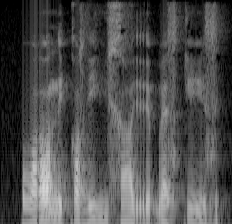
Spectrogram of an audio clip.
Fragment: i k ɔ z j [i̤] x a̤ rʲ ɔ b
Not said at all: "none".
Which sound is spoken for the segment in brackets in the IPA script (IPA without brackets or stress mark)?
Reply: i̤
